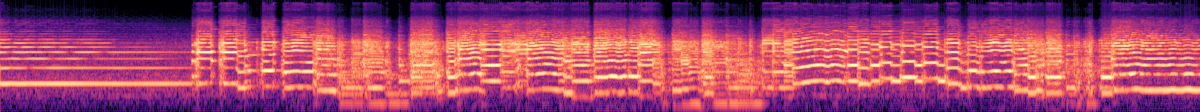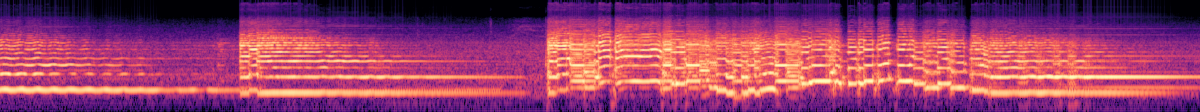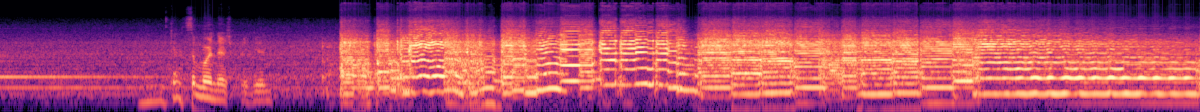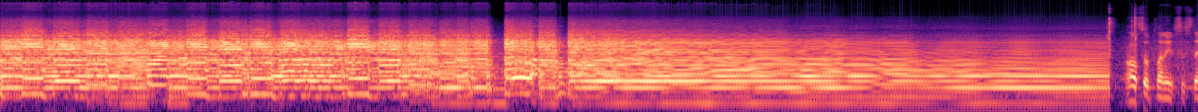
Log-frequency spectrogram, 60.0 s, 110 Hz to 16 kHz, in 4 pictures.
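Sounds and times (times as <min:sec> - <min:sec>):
distorted electric guitar: 0:00.0 - 0:32.3, 0:33.4 - 0:59.4.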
